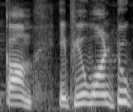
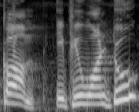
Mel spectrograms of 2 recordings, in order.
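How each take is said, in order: Both takes have the same delivery.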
